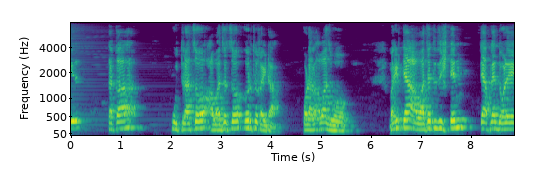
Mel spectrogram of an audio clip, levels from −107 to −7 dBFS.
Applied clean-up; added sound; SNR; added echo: classical method WPE with log-MMSE.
